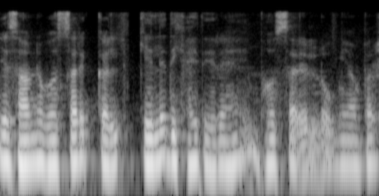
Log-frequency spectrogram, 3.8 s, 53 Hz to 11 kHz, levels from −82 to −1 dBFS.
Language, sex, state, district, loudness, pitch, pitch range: Hindi, male, Chhattisgarh, Bilaspur, -19 LUFS, 125 Hz, 125-135 Hz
